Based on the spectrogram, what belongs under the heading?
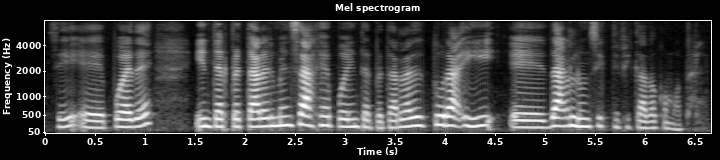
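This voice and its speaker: A woman's voice: medium pitch, normal speed, a little mellow. A woman lecturing on oral communication, explaining step by step with frequent fillers and checking questions. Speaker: teacher.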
